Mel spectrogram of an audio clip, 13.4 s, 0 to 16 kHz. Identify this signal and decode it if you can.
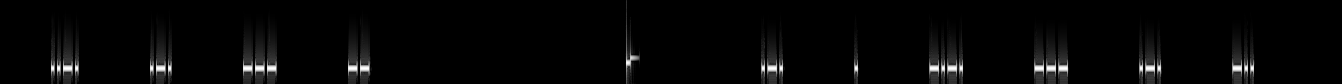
Morse code, heard as a keyed tone, about 40 wpm, spaced as for 11 wpm, 700 Hz. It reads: FROM RECORD
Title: 8x Character Spacing - Top 500 Words - 40wpm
